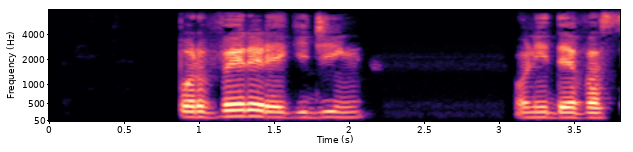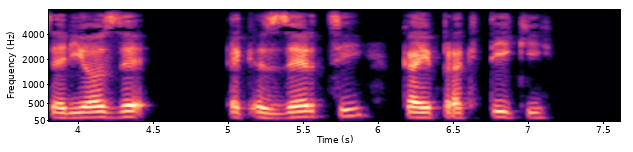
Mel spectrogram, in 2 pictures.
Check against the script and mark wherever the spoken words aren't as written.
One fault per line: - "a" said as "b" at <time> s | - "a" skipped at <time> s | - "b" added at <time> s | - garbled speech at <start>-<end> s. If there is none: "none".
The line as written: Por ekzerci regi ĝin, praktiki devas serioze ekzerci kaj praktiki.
- "ekzerci" said as "vere" at 1.2 s
- "praktiki" said as "oni" at 3.2 s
